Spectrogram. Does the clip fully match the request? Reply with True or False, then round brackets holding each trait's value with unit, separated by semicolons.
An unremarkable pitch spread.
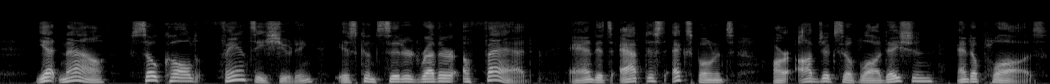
False (6.7 semitones)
